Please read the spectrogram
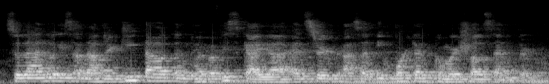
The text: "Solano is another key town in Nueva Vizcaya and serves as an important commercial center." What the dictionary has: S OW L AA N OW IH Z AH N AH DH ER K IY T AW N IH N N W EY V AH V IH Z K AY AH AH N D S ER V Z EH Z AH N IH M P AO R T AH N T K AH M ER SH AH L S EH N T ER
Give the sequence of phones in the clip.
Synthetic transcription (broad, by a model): S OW L AA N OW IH S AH N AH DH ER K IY T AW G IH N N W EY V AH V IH S K AY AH AH N D S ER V AH S AH N IH M P AO R T AH N T K AH M ER SH AH L S EH N T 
